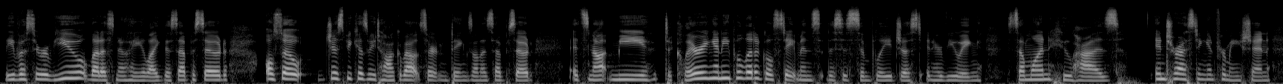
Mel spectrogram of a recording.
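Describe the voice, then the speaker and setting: Casting: young woman podcast host, rambling and chatty, smooth clear tone, dry close sound. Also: medium pitch, a little fast, no room sound. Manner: chatty, rambling, self-interrupting. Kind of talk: solo intro then interviewing.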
